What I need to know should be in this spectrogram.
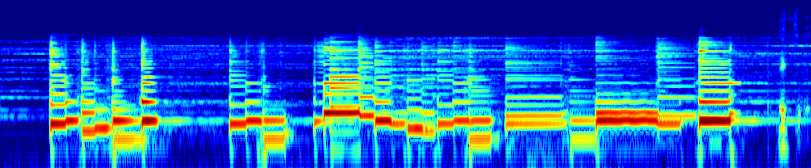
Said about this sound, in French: Là on a shimmer, donc comme tu disais tout à l'heure, ce qui rajoute une octave, enfin un octave sur le reverb.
